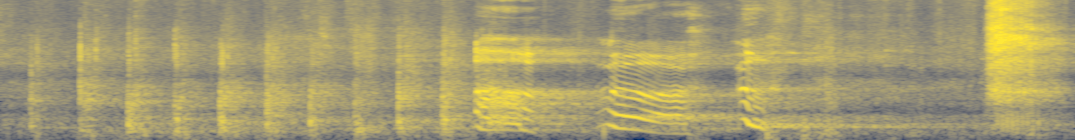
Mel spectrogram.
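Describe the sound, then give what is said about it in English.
A voice imitates a horse: rhythmic clip-clop clicks and panting breaths for a few seconds, then a wavering, descending whinny sound, ending with a breathy snort. Fairly loud. “Horse noises.”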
